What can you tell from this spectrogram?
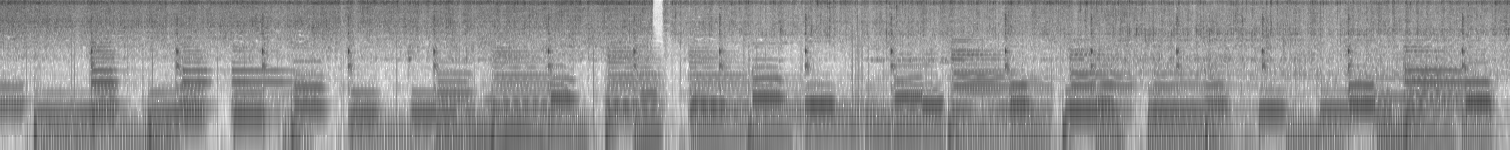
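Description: Curry leaves and dried red chilli sizzling in hot oil, a steady crackling hiss, with background music playing over it.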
